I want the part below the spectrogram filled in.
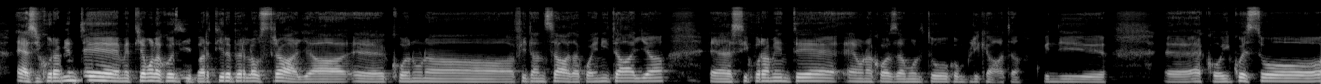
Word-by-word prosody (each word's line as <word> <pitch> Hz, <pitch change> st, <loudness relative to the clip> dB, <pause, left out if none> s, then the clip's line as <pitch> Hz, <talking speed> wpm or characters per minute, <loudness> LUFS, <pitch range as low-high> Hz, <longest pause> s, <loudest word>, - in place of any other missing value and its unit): Eh, 155 Hz, -5 st, +5 dB
sicuramente, 175 Hz, +3 st, +5 dB
mettiamola 160 Hz, +3 st, +4 dB
così: 150 Hz, -3 st, 0 dB
partire 150 Hz, +5 st, +2 dB
per 160 Hz, -1 st, +2 dB
l'Australia, 125 Hz, -6 st, +1 dB
ehm, 130 Hz, -2 st, -3 dB
con 140 Hz, +1 st, -4 dB
una 130 Hz, -3 st, -4 dB
fidanzata 140 Hz, -2 st, -2 dB
qua 135 Hz, -, -3 dB
in 140 Hz, -, -7 dB
Italia, 150 Hz, +1 st, -1 dB, 0.4 s
ehm, 130 Hz, -2 st, -1 dB
sicuramente 155 Hz, +2 st, 0 dB
è 145 Hz, -, -7 dB
una 135 Hz, -1 st, -5 dB
cosa 130 Hz, -1 st, -2 dB
molto 130 Hz, +1 st, -4 dB
complicata. 120 Hz, -4 st, -10 dB
Quindi, 125 Hz, -2 st, -8 dB, 0.6 s
ehm, 120 Hz, +1 st, -5 dB
ecco 130 Hz, 0 st, -4 dB
in 135 Hz, -, -5 dB
questo 150 Hz, -2 st, +2 dB
140 Hz, 120 wpm, -22 LUFS, 125-155 Hz, 0.6 s, Eh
